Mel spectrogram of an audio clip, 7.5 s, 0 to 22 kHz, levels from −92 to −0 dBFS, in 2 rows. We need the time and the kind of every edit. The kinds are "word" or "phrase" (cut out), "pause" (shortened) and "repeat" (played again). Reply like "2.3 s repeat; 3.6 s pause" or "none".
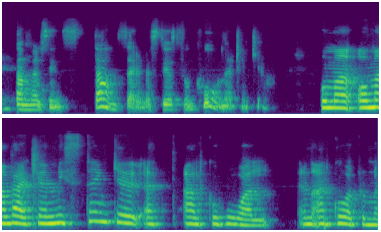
none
